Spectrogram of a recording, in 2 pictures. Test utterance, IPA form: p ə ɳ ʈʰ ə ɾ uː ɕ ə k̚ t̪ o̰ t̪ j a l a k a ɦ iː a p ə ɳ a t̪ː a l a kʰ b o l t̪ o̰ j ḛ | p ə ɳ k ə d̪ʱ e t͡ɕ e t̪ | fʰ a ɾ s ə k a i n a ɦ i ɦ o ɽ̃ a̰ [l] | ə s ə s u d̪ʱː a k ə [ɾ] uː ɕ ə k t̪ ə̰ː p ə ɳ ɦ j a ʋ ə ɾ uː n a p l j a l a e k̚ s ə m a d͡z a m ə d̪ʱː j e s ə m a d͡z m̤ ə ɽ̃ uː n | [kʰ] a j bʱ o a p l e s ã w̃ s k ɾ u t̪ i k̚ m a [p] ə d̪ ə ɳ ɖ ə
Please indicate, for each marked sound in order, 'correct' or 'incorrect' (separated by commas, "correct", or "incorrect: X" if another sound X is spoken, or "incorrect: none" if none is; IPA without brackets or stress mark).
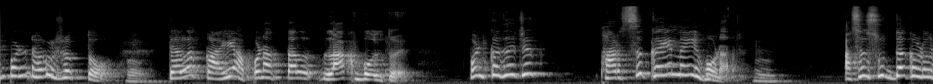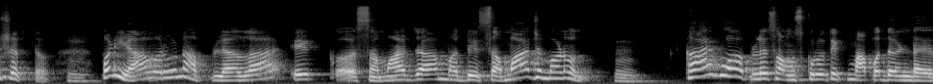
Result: incorrect: ɾ, incorrect: ɽ, incorrect: k, correct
